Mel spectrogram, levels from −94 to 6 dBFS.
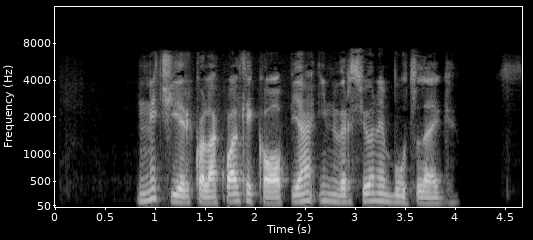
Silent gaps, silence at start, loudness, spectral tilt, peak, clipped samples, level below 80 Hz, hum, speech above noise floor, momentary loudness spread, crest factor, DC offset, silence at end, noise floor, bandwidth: none; 0.85 s; -18 LUFS; -5.5 dB/octave; 0 dBFS; under 0.1%; -66 dBFS; none; 58 dB; 10 LU; 18 dB; under 0.1%; 0.8 s; -75 dBFS; 7.4 kHz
